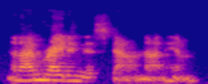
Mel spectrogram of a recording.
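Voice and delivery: ordinary delivery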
